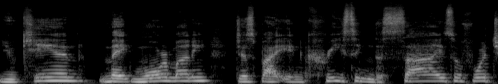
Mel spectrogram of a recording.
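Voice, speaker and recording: On a very clean recording with a silent background, a man with a fairly high, somewhat breathy voice speaks at a very slow pace with ordinary pitch variation. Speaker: day trading instructor. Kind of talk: tutorial. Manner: casual, with many fillers.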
